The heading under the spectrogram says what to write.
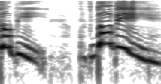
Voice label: ORDERS, Speech, Polish; Worms Armageddon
